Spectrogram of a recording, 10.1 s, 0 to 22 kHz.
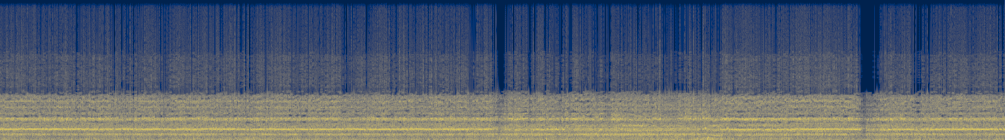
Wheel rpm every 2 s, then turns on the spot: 230, 230, 230, 220, 230.
none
